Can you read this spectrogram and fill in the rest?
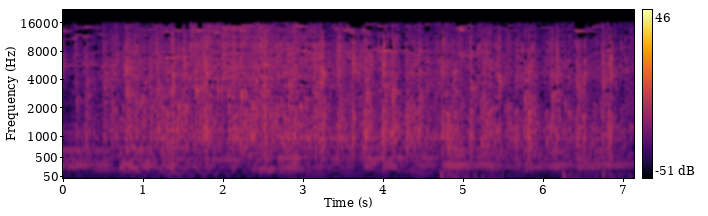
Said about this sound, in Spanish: un aplauso al Altísimo.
